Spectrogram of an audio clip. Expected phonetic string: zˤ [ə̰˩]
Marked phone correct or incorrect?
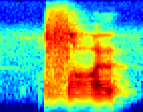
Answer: incorrect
